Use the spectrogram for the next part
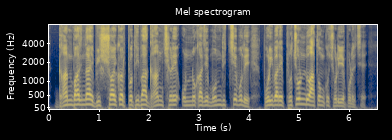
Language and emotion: Bengali, fearful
